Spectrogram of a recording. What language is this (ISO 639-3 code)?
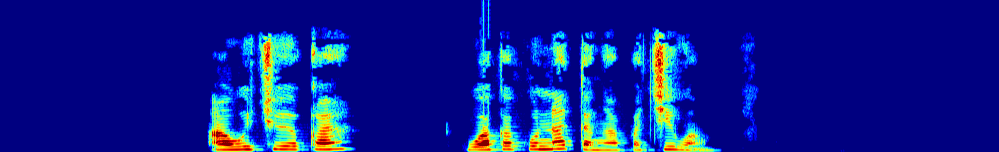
qxp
